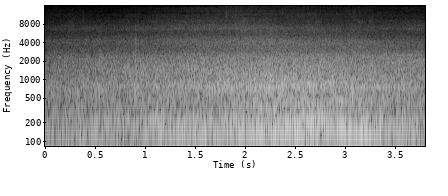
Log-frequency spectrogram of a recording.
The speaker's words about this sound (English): Oh my gosh, a car moved. Yay, I'm just one car away. One car left.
